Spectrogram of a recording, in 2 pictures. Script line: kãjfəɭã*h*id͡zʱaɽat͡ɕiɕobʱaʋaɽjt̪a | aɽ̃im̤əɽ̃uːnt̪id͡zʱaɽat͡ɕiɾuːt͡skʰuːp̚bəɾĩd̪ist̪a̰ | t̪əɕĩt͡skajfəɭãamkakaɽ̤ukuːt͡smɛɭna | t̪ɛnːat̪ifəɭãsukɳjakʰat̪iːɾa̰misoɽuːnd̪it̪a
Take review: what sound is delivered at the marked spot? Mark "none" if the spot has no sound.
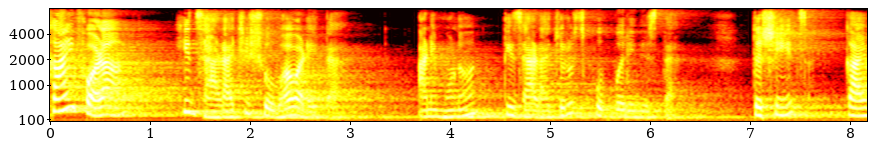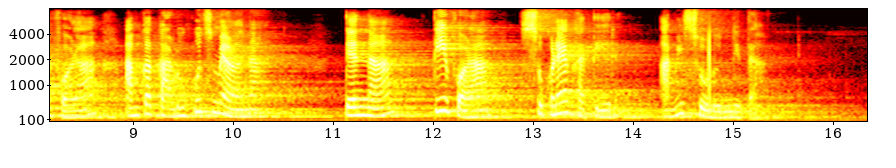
h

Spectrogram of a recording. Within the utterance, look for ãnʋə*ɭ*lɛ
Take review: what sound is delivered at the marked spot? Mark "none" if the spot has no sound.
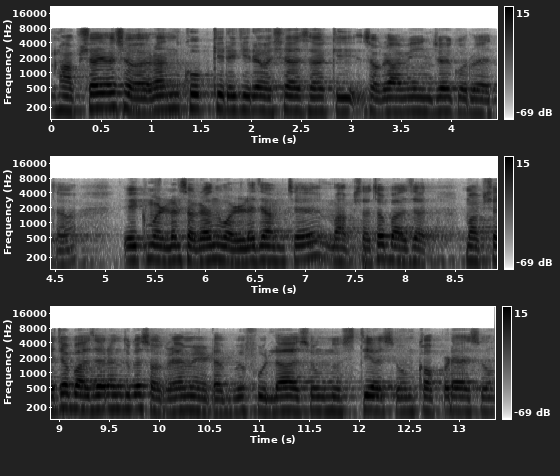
ɽ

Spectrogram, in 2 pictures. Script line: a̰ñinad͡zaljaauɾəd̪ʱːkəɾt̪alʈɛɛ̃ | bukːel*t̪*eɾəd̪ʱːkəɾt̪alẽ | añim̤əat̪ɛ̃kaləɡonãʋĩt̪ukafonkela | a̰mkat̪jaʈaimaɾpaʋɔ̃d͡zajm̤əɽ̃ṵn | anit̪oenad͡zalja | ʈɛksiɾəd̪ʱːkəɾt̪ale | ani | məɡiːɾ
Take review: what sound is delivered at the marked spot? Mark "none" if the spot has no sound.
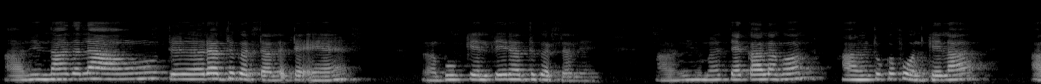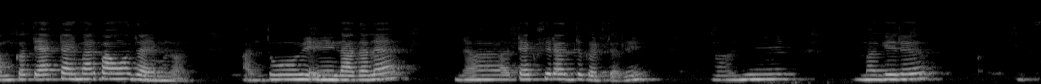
t̪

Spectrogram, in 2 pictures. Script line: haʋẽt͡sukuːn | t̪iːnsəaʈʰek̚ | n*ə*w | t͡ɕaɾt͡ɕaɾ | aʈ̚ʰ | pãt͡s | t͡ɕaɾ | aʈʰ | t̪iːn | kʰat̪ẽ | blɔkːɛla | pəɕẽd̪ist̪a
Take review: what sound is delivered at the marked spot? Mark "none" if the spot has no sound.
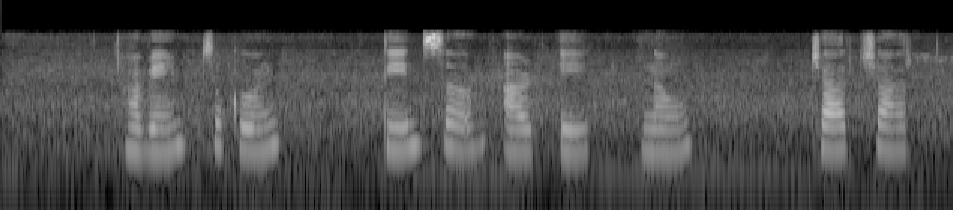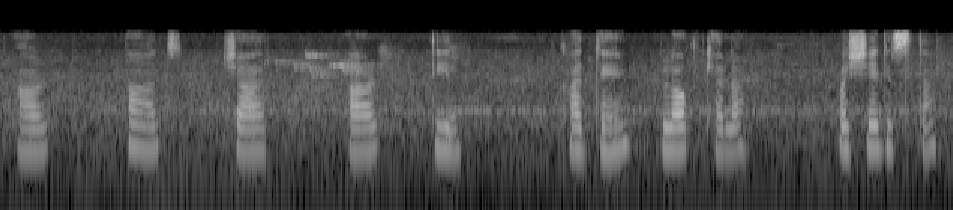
ə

